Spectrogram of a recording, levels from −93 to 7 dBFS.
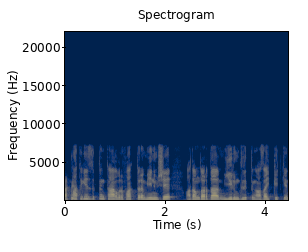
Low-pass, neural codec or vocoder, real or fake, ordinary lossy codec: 7.2 kHz; vocoder, 44.1 kHz, 128 mel bands every 256 samples, BigVGAN v2; fake; none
